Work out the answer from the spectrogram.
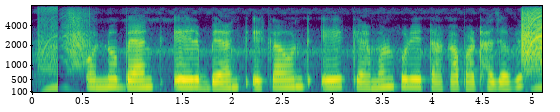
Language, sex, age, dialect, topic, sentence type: Bengali, female, 18-24, Rajbangshi, banking, question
